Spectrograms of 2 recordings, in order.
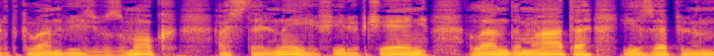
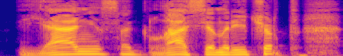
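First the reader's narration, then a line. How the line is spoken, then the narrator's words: Sharp objection. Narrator (Russian): резко возразил Ланда Мата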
